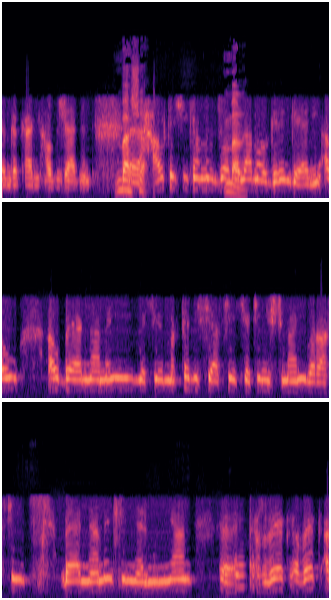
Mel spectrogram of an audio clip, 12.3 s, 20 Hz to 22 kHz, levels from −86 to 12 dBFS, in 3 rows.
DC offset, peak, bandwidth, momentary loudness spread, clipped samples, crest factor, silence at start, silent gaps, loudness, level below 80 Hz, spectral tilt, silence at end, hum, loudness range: under 0.1%; 0 dBFS; 10.5 kHz; 7 LU; under 0.1%; 18 dB; 0 s; none; -19 LUFS; -64 dBFS; -5.5 dB/octave; 0 s; none; 3 LU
